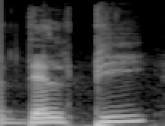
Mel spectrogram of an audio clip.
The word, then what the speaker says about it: Delphi: we introduced to delphi now ph in latin is not like it is in english but it's almost you say each letter so del pi est delfi is also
